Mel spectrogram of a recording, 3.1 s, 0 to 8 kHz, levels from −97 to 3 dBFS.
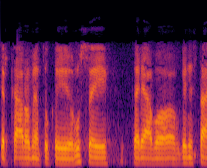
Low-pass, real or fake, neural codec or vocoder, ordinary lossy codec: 7.2 kHz; real; none; MP3, 24 kbps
